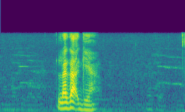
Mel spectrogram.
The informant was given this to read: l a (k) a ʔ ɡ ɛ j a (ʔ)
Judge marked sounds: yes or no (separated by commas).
no, no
